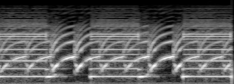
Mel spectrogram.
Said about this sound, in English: Well, that works. Yeah, it does. It sounds a bit like when you get an answer wrong on QI, but... it's a car alarm.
